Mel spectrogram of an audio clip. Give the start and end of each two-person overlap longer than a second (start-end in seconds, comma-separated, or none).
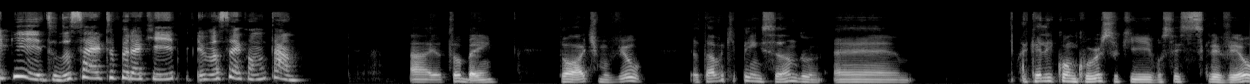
none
